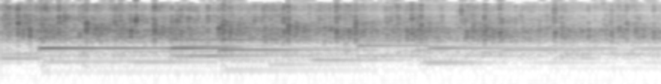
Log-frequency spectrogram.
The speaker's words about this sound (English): Thought you were clapping this morning.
